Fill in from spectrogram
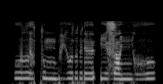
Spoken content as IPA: ulə̤tʷə mbi̤u̯rʏʔi zɒɲo̤u̯

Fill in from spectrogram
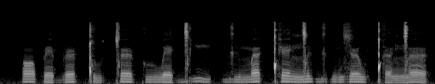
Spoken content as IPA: ɔ˥˧pɛ˧bœ˥˧ǃu˧ ǀœ˥˧ ku˧wɛ˧ɡ͡ǀi˥˧ | ɡɨ˧mɐ˥˧ ǃʰɛ˥˧ŋ͡ǀɨ˥˧ɡɨ˥˧ɡnzœ˥˧w ǃʰɐ˧ŋ͡ǀɐ˥˧

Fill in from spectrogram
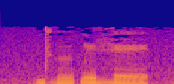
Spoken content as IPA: dʱɯɓĩ ɦe

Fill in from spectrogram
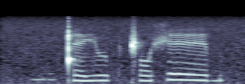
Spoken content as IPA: bṳ˦ǃe˨jɯ˨p ǁo˨ʃeː˦˨b

